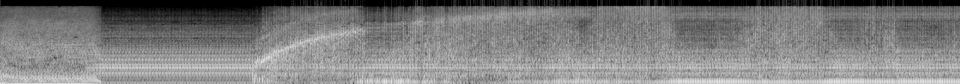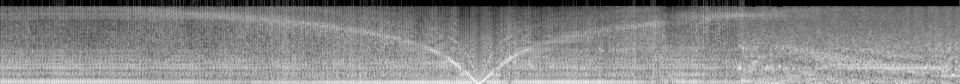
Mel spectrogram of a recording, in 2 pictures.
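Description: Heavily distorted, effects-processed remix audio: a loud, dense mix of droning tones and noise. A high whistling sweep rises early on, then falls steeply about fourteen seconds in and rises again near the end.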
